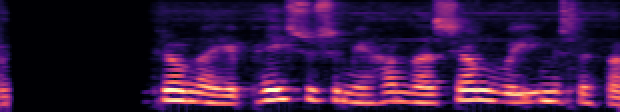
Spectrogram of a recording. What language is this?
Icelandic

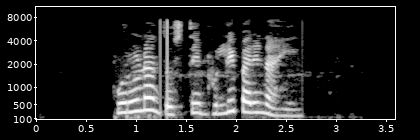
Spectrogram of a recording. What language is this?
Odia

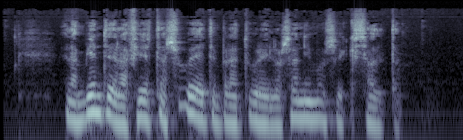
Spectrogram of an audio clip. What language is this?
Spanish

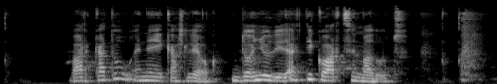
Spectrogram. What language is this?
Basque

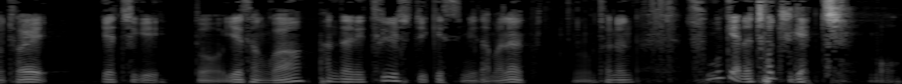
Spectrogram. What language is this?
Korean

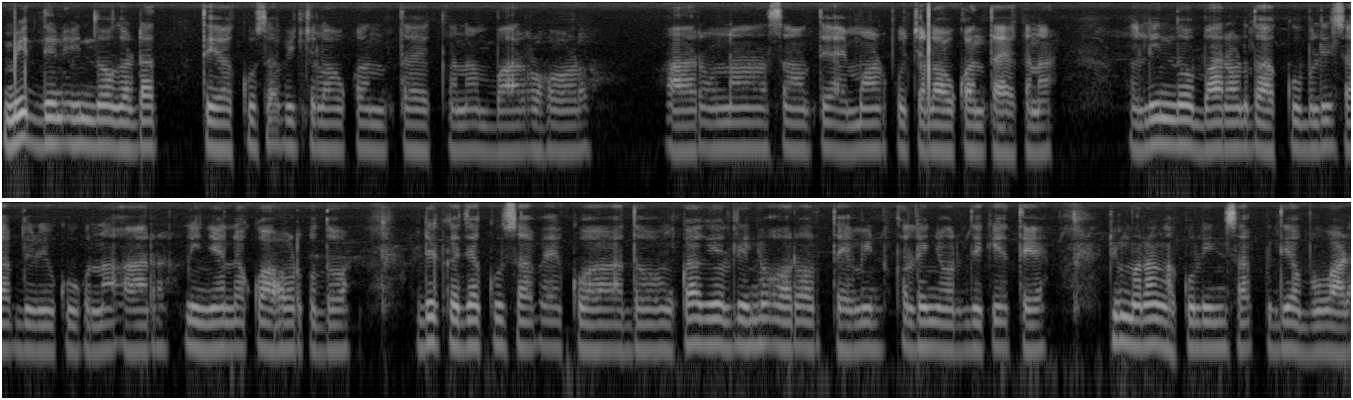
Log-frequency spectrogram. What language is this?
Santali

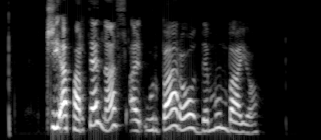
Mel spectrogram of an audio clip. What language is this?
Esperanto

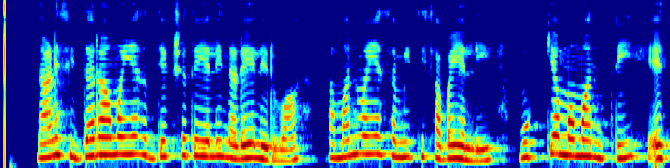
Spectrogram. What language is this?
Kannada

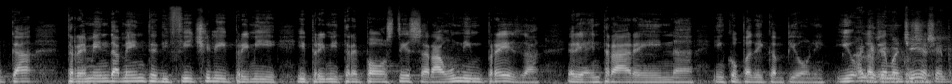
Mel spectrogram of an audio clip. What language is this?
Italian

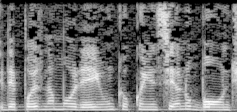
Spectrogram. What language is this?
Portuguese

